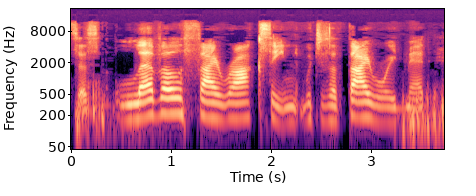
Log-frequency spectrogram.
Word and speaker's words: levothyroxine: How do you help a patient on 40 years of, I don't know that I can pronounce this, levothyroxine, which is a thyroid med, and has anxiety and high beta?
